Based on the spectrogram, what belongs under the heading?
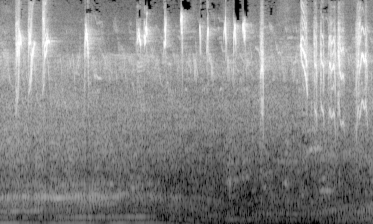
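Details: Olive-backed sunbird, a male kept for song training, played to stimulate other sunbirds to sing; very high, sharp chirps and short trills come in quick bursts, with a faint low hum underneath.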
